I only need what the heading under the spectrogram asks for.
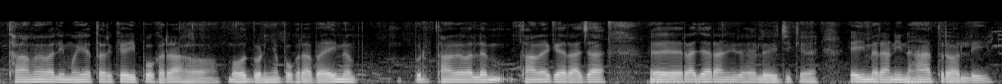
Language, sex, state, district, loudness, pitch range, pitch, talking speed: Bhojpuri, male, Bihar, Gopalganj, -16 LUFS, 105-115 Hz, 110 Hz, 155 wpm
